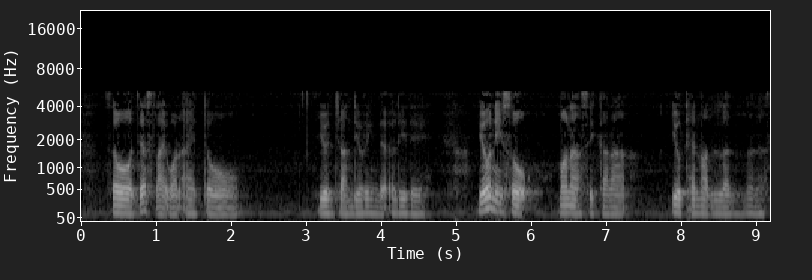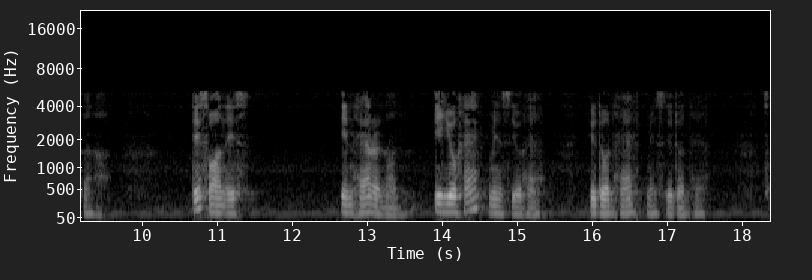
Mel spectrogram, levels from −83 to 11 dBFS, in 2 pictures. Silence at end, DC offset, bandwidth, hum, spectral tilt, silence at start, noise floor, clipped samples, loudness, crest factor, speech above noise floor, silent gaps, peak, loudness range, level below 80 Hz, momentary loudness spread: 0.05 s; under 0.1%; 5.6 kHz; none; -5 dB/octave; 0.35 s; -63 dBFS; under 0.1%; -34 LUFS; 22 dB; 30 dB; none; -12 dBFS; 6 LU; -68 dBFS; 19 LU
